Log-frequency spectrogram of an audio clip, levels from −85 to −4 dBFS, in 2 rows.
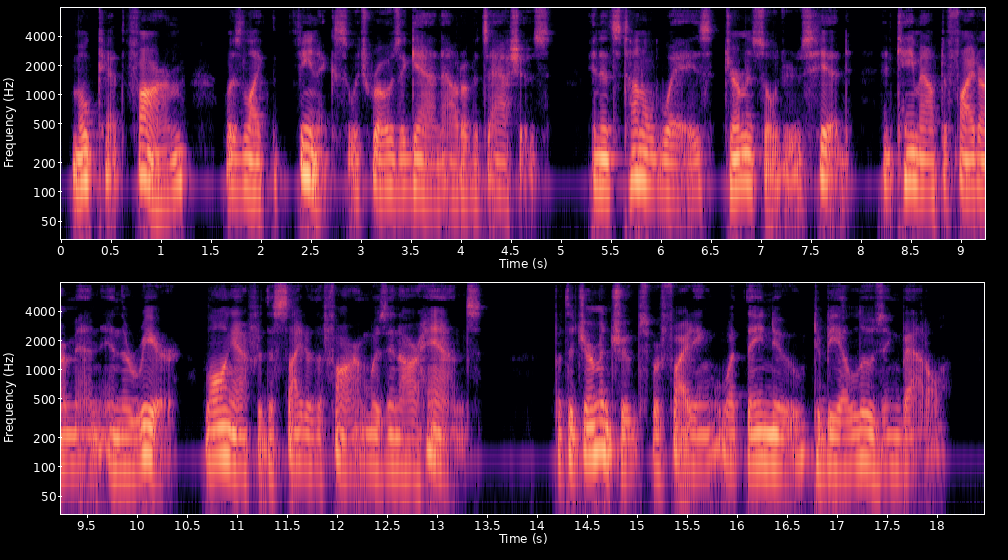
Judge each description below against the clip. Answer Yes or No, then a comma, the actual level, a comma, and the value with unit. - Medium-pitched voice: No, low, 110 Hz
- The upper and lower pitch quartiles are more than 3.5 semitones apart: No, narrow, 2.5 semitones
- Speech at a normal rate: Yes, average, 180 wpm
